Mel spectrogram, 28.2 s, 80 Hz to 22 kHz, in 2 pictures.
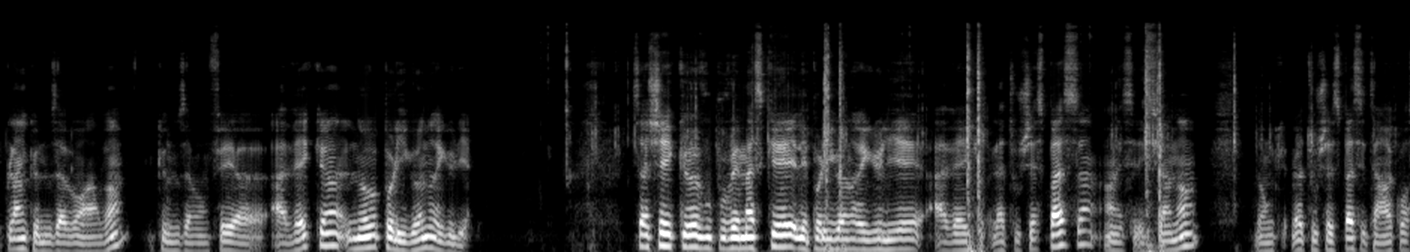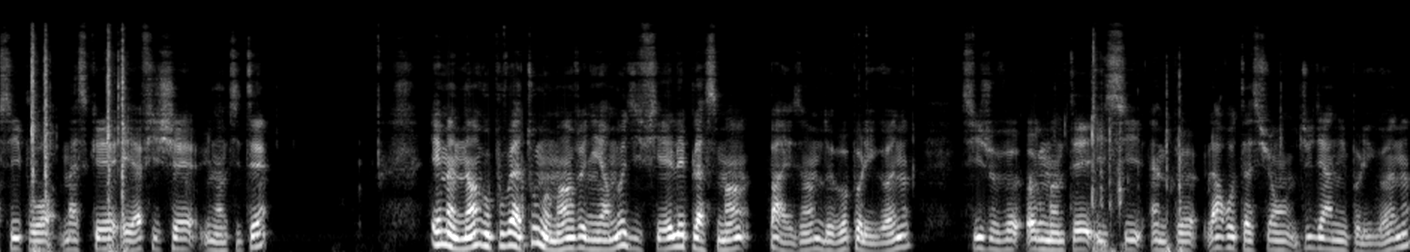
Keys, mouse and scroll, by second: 5.4 click, 8.3 space, 9.0 click, 9.8 space, 10.8 click, 11.5 space, 14.5 space, 15.2 space, 19.1 click, 21.4 scroll down 2, 21.7-22.0 scroll up 2, 22.8 click, 23.8 click, 25.1 KP_2, 25.2 KP_5, 25.8 Tab.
